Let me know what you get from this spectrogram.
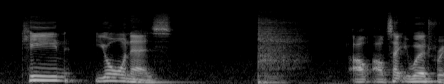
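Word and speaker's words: Quiñones: I think it's pronounced Quinones.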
